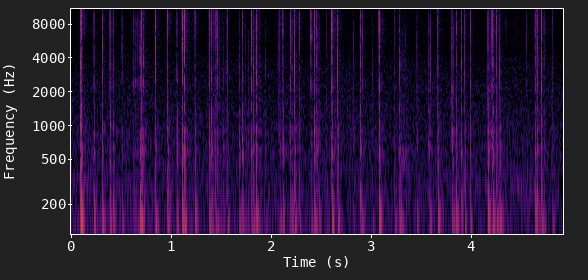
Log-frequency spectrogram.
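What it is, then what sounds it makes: Plastic eyeshadow palette tapped with nails. Long nails rapidly tap and lightly scratch the printed lid of a closed, flat, hollow plastic eyeshadow palette, producing about thirty quick, bright clicks. The clicks are separated by soft scratchy rustling, and each tap dies away almost instantly.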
